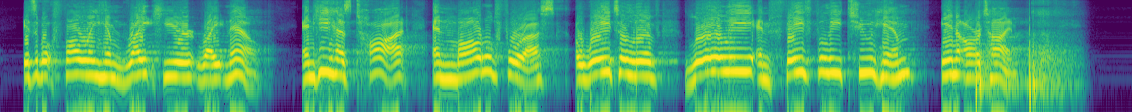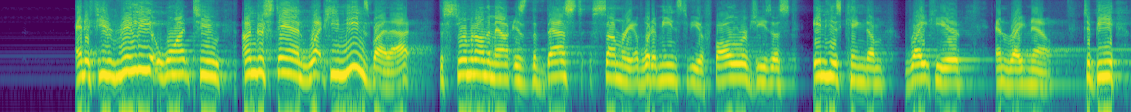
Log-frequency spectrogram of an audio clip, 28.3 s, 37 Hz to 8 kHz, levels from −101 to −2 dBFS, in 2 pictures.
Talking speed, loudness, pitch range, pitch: 145 wpm, -6 LUFS, 170-225 Hz, 200 Hz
